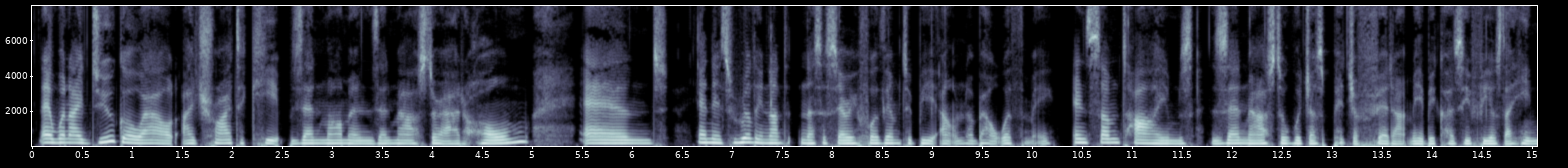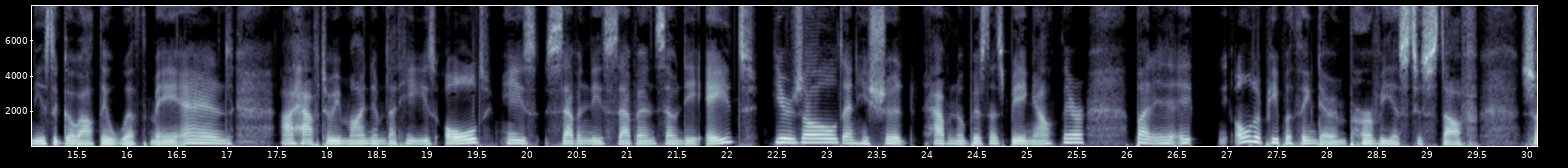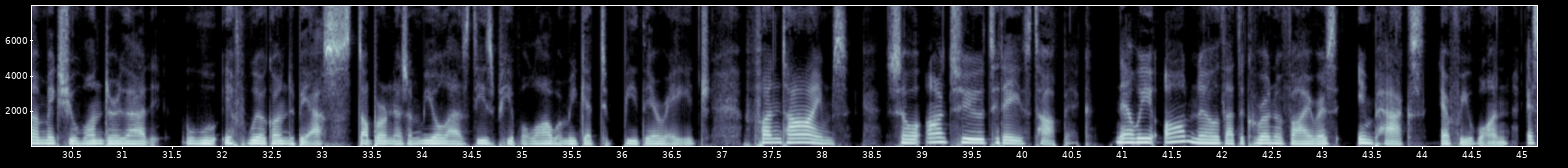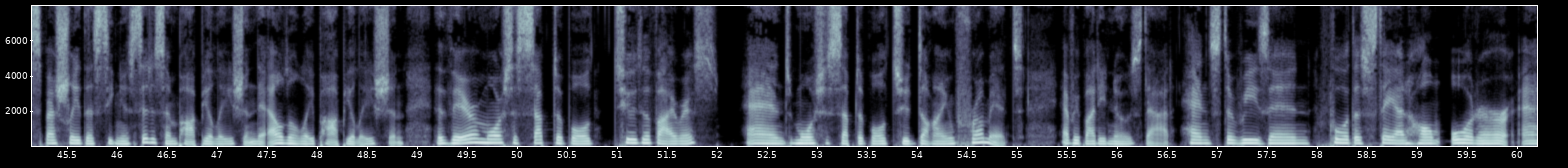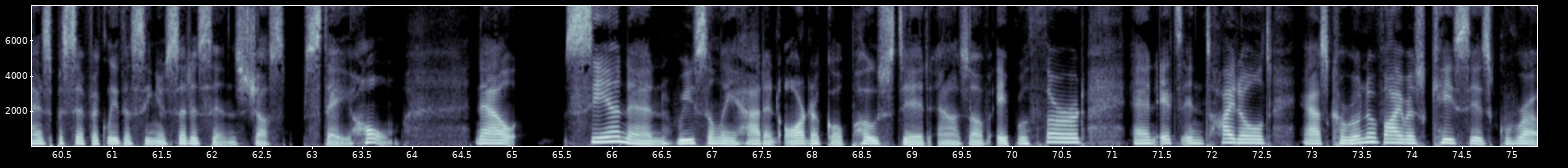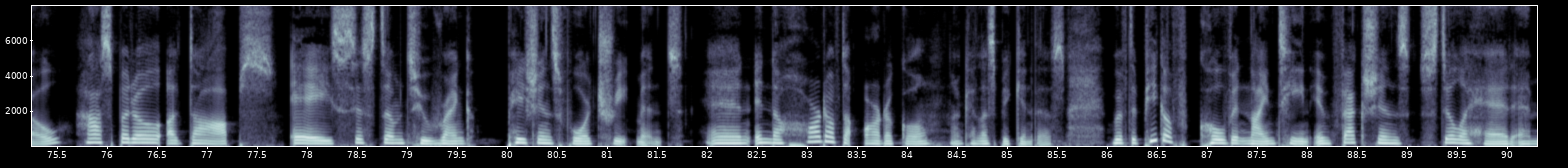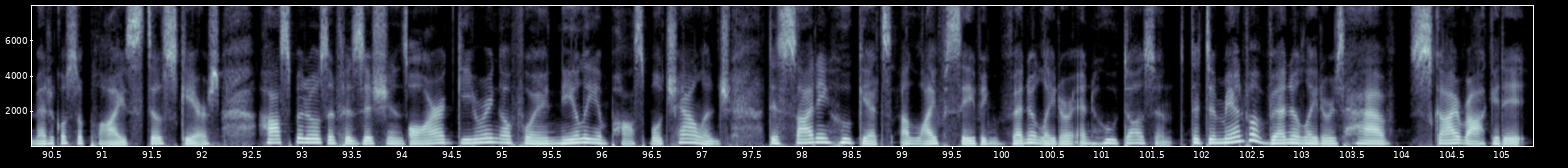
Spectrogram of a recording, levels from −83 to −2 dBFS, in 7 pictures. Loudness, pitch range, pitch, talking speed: -17 LUFS, 155-195 Hz, 170 Hz, 140 wpm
